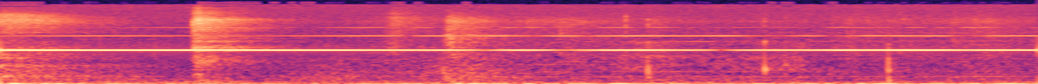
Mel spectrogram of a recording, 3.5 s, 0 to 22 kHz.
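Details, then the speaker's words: NB2 Mazda Miata with newly installed GTR2 LED headlight bulb with active cooling: faint steady high whine as the lights switch on, with a few light clicks; normal LED headlight cooling fan whine. "I can hear the fan immediately."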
